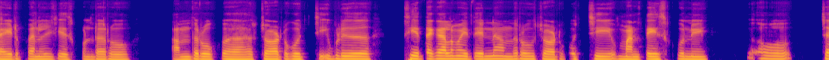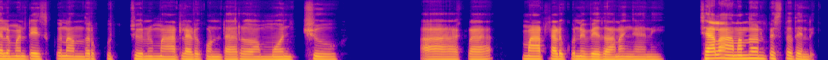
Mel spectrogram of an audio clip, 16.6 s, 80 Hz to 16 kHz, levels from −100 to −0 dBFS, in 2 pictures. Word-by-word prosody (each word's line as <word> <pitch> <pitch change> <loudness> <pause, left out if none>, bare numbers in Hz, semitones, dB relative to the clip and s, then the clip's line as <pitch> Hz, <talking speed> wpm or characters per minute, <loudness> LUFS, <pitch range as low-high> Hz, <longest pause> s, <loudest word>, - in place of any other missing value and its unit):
బయట 150 +2 +1
పనులు 155 -1 -1
చేసుకుంటారో, 150 0 -3 0.6
అందరూ 150 +2 0
ఒక 160 - -6 0.4
చోటకొచ్చి, 155 0 0
ఇప్పుడు 165 0 0 0.6
శీతాకాలం 175 +1 +3
అయితేనే, 165 +1 0
అందరూ 165 +1 -2
ఒక 160 - -2
చోటకొచ్చి, 155 +2 -2 0.2
మంటేసుకుని, 155 +1 +1 0.6
అవొ 170 -2 -1 0.5
చలి‌మంటేసుకుని, 165 0 +1
అందరూ 160 +1 -1
కూర్చొని, 160 -1 -3
మాట్లాడుకుంటారు 150 0 0
ఆ - - -2 0.2
మంచు 155 +2 -1 1.1
ఆహ్, 150 0 +1
అక్కడ 150 +1 -2 0.5
మాట్లాడుకునే 160 0 +2
విధానం 150 +1 +2
గాని, 145 0 -2 0.4
చాలా 200 +1 +9
ఆనందం 190 +2 +5
అనిపిస్తదండి. 175 -5 -2
155 Hz, 100 wpm, -21 LUFS, 150-165 Hz, 1.1 s, చాలా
